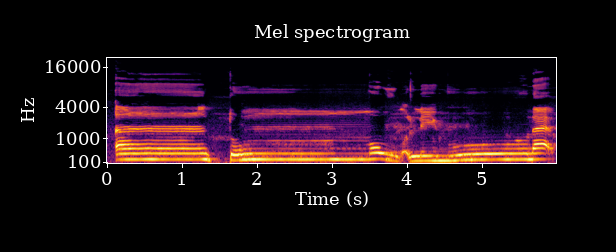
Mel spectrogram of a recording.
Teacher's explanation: حروف اخفاء میں سے تا آ رہا ہے، تو اس لیے یہاں پر اخفاء کا قاعدہ ہے، یہاں پر ہم غنہ کریں گے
